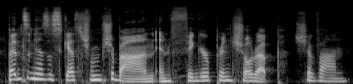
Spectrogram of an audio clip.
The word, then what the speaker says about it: Siobhan: has a sketch from Siobhan and fingerprint showed up Siobhan oh my God I can't believe I wrote Shaban this whole time why was I saying Shiva it's spelled Siobhan but it's stupid it's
